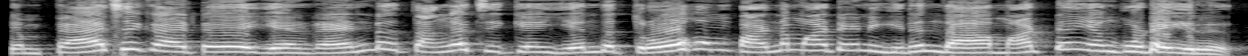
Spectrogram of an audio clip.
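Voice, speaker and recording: Woman voicing a high-pitched cartoon brother with a Kanyakumari accent. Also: expressive, normal speed, darkish tone, close to an everyday voice. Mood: stern. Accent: Kanyakumari Tamil. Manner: emotional, pleading then scolding. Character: remorseful then stern adult brother, head of family. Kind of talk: cartoon voice acting.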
